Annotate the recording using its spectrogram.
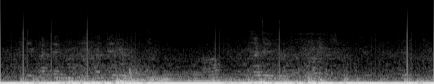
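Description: Eurorack modular synthesizer putting out a loud, steady deep bass drone, with people's voices over it and a few sharp clicks.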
